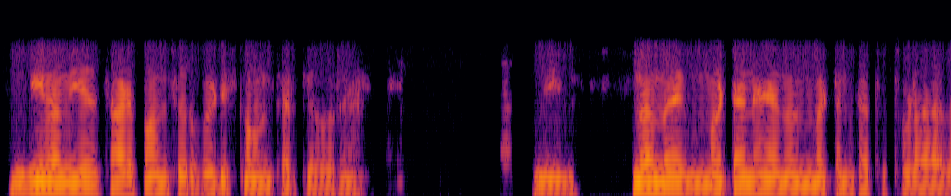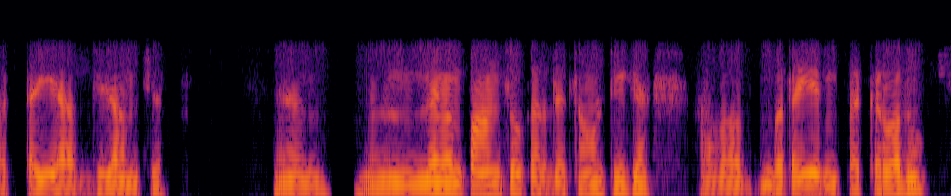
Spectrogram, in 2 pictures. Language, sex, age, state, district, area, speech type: Hindi, male, 30-45, Madhya Pradesh, Betul, urban, conversation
